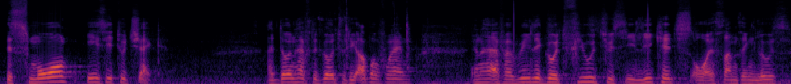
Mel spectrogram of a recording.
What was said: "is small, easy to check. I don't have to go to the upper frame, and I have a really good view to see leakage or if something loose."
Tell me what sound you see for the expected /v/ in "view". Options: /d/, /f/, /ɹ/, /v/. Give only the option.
/f/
